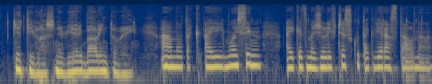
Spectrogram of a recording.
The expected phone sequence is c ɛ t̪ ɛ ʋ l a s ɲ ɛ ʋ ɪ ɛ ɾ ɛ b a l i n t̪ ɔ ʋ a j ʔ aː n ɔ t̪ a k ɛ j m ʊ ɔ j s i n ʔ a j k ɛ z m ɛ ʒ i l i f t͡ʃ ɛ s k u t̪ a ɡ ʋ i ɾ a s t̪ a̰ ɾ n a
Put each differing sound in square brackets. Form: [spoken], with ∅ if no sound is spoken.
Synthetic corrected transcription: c ɛ t̪ [i] ʋ l a s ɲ ɛ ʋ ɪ ɛ ɾ [i] b a l i n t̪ ɔ ʋ [ɛ] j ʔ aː n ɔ t̪ a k [a] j m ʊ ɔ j s i n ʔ a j k ɛ z m ɛ ʒ i l i f t͡ʃ ɛ s k u t̪ a ɡ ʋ i ɾ a s t̪ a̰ [l] n a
